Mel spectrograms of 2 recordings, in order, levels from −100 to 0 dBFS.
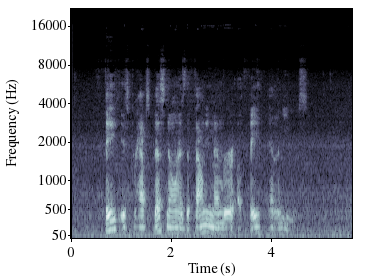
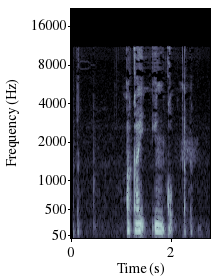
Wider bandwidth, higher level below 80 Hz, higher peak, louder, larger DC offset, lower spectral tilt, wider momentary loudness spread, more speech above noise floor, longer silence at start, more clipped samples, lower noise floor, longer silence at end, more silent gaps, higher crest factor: second, 7.6 kHz vs 11.5 kHz; first, -42 dBFS vs -56 dBFS; first, -2 dBFS vs -10 dBFS; first, -20 LUFS vs -27 LUFS; neither; about the same, -7 dB/octave vs -6 dB/octave; second, 14 LU vs 17 LU; second, 23 dB vs 42 dB; first, 0.35 s vs 0.15 s; neither; second, -43 dBFS vs -68 dBFS; second, 0 s vs 0.35 s; neither; about the same, 18 dB vs 20 dB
